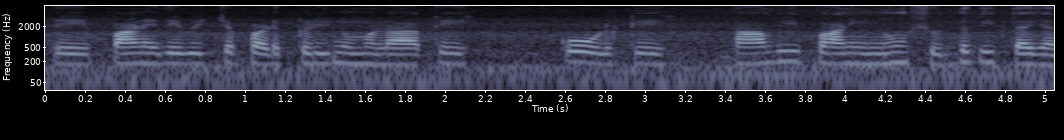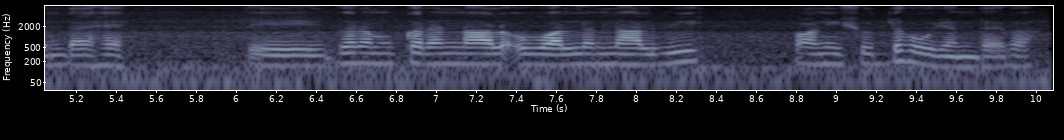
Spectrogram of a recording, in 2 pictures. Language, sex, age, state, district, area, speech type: Punjabi, female, 60+, Punjab, Ludhiana, urban, spontaneous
